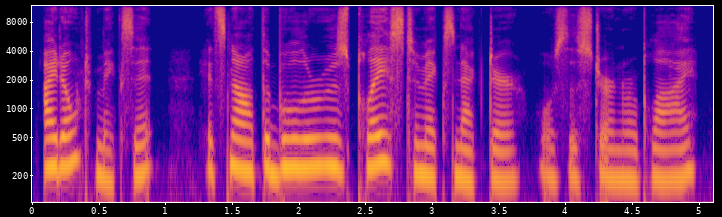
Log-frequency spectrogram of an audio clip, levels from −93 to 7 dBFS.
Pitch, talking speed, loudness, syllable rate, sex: 215 Hz, 190 wpm, -19 LUFS, 4.8 syllables/s, female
